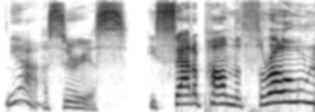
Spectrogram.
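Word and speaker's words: Ahasuerus: Hazerus. It's like there's an a in front, but it's like Hazerus. Yeah. Assurious.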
